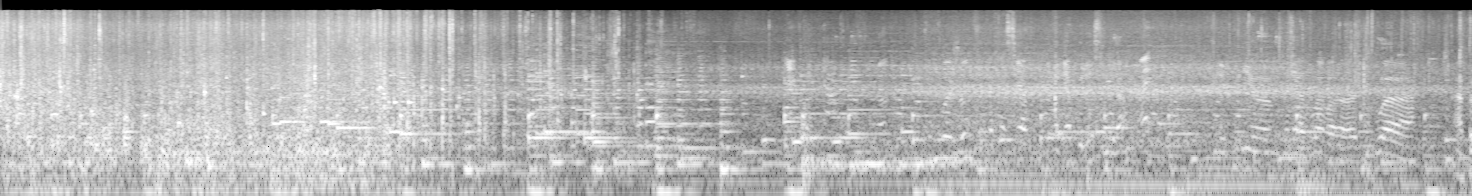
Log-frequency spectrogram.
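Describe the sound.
Steady, cold, soaking rain hisses while a firewood delivery of acacia and poplar logs is unloaded in front of a house, with scattered wooden knocks and clatters breaking through. People talk over the work throughout.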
